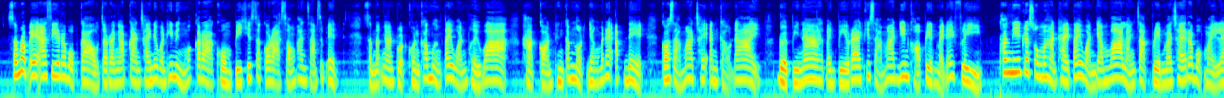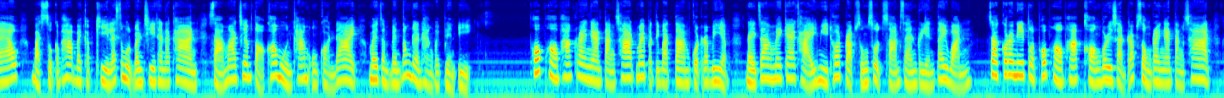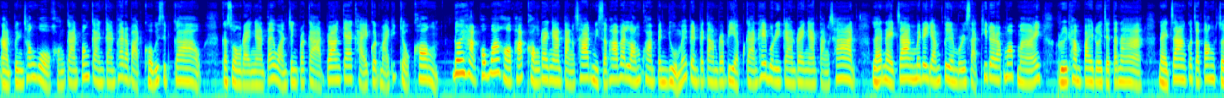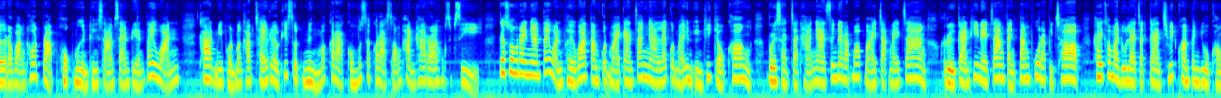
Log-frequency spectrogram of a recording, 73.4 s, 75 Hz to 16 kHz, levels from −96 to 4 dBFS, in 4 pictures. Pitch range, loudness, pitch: 175-220 Hz, -31 LUFS, 195 Hz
